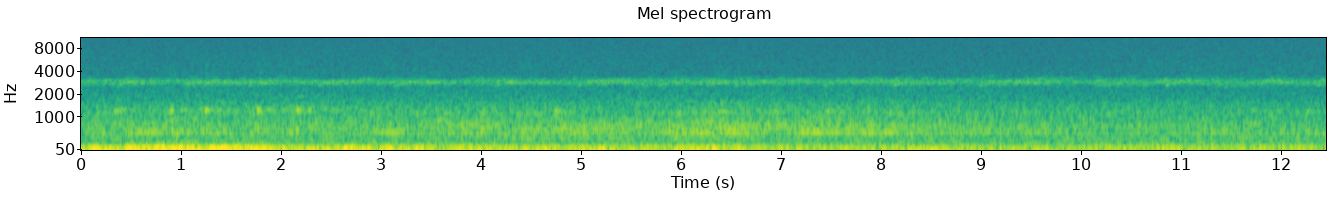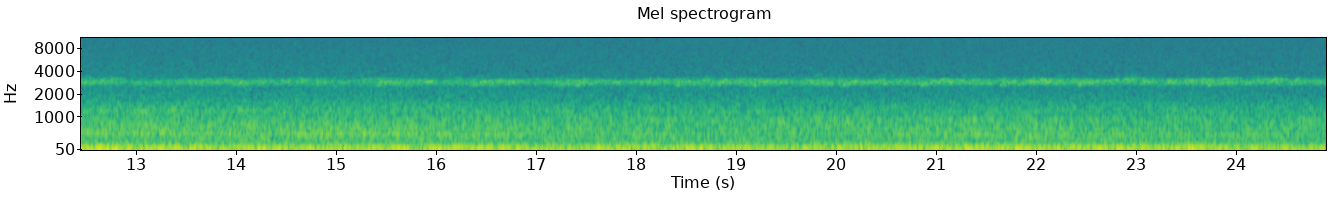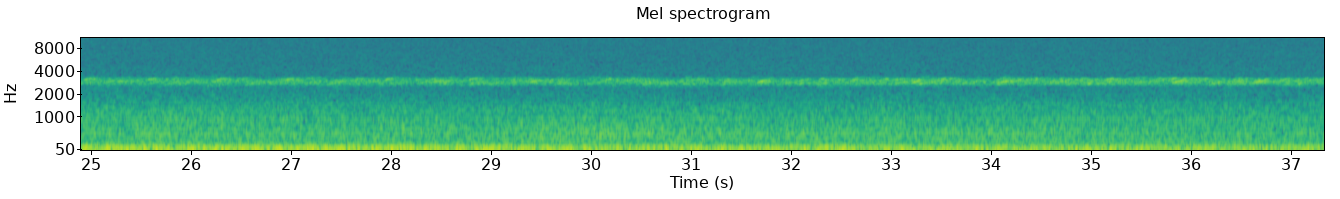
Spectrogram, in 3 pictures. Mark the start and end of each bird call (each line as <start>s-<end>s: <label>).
0.0s-2.5s: Canada Goose (Branta canadensis)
